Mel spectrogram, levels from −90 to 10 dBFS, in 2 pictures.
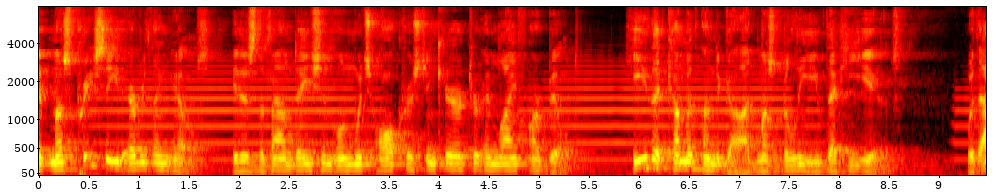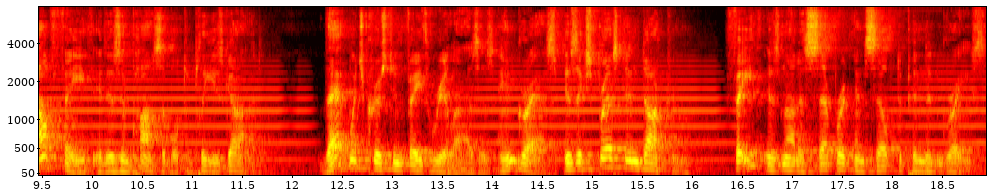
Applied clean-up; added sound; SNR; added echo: none; Trumpet; 17 dB; reverberation time 1.4 s.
